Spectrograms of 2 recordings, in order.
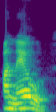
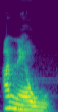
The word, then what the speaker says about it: anel: este objeto é esta existem determinadas regiões do país em que a pronúncia desta palavra é como anel anel como acontece nos falares do sul Mas aqui no Rio de Janeiro nós pronunciamos este L como se fosse um U semivogal nós falamos anel então Olhem só o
